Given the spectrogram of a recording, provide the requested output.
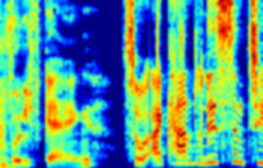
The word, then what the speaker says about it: Wolfgang: Wolfgang bold fireball fee no its whoa not woo I'm pronouncing it wrong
